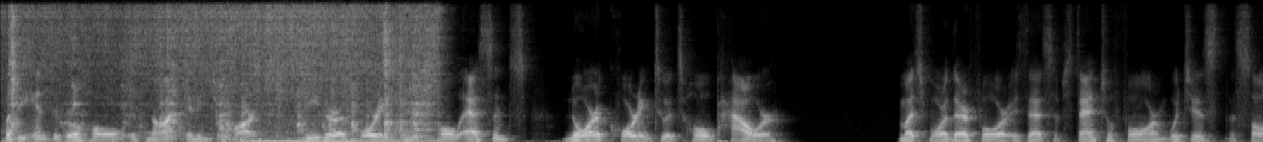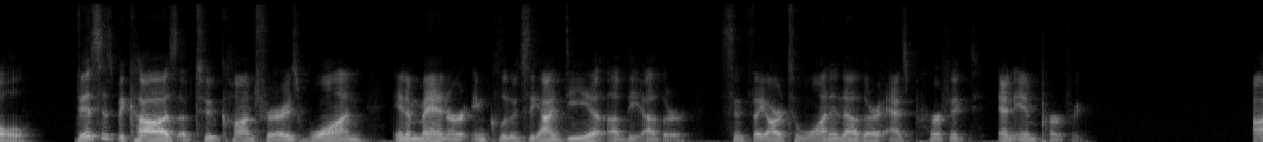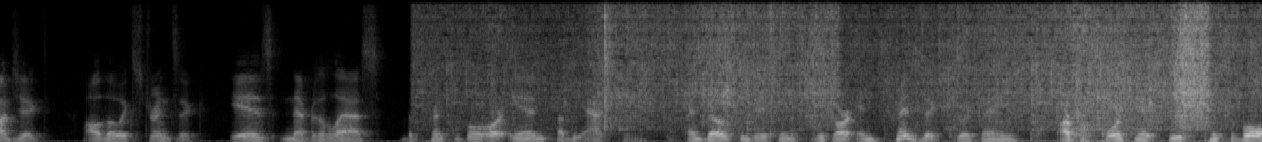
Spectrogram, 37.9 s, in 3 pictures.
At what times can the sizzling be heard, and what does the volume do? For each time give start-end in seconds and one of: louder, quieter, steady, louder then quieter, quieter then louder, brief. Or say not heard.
0.0-4.4 louder
29.4-37.8 louder.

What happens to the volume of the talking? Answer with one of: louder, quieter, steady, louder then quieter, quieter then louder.
quieter then louder.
